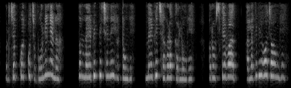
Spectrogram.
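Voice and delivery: hushed, plotting to herself; quiet scheming aside. Acted. New bride plotting to herself, hushed scheming. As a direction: murmur the plan so the family can't hear.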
